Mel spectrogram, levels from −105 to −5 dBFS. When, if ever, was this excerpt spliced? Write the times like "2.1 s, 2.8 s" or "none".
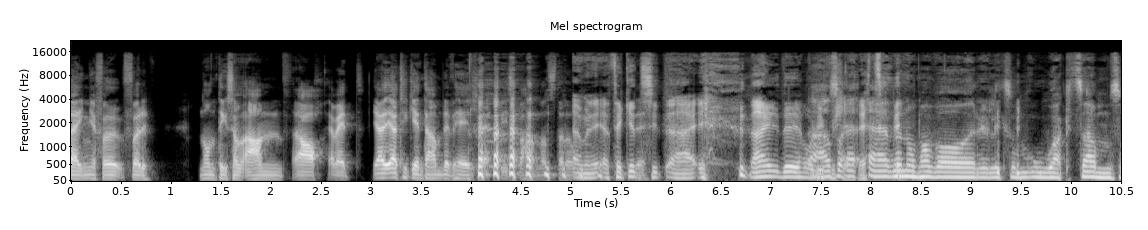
none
